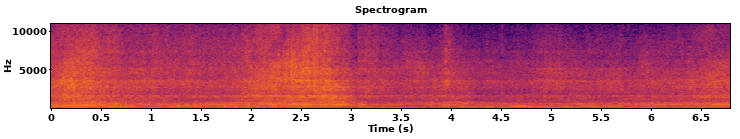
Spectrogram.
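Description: Dirt late model race cars roar around Springfield Raceway in a heat race, engines droning loud and continuous with rising and falling revs as the pack passes, a dip midway before the roar resumes.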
